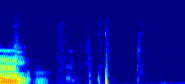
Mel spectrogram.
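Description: A guitar note or chord ringing, cut off suddenly a fraction of a second in, as a video call's audio does. One faint click follows about a second later.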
